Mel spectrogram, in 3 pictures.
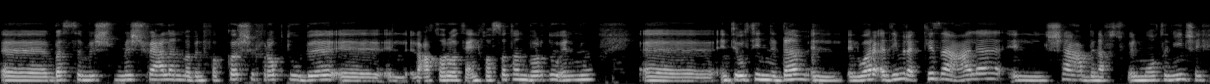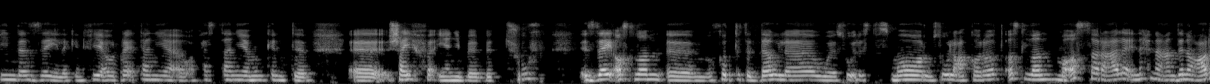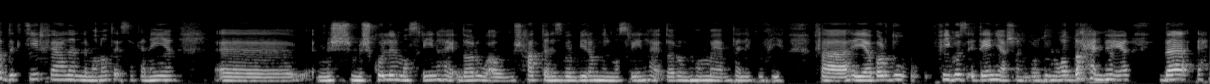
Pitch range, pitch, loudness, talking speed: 185-220 Hz, 200 Hz, -22 LUFS, 145 wpm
